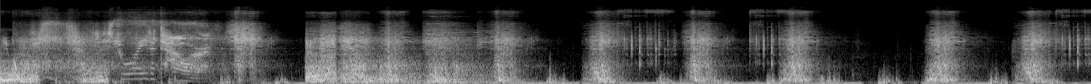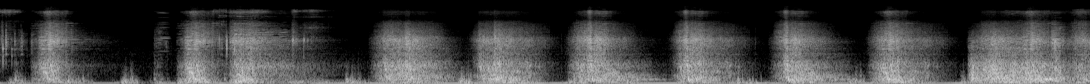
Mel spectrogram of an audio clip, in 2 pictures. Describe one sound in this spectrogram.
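Magic blasts whoosh and burst.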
